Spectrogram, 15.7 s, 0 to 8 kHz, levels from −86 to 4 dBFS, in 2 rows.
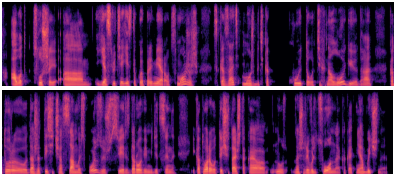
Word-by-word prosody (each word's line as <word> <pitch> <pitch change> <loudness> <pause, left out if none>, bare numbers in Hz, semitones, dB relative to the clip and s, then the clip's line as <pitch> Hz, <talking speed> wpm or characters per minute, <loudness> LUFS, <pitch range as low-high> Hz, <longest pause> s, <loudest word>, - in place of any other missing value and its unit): А - - +7
вот, - - 0
слушай, 170 - +3
а, 105 -2 +3 0.2
если 145 +7 +4
у - - -9
тебя 140 0 +1
есть 150 0 0
такой 130 -1 -2
пример, 140 +1 +1
вот - - -7
сможешь - - -1 0.3
сказать, 145 - 0
может 125 0 -1
быть, - - -5
какую-то 150 - -4
вот 100 0 -7
технологию, 110 - -1
да, - - -2 0.3
которую 125 -2 +1
даже 125 +3 0
ты 135 - -3
сейчас 110 -2 +1
сам 115 -4 +3
используешь 115 - -2
в - - -2
сфере 110 -3 +1
здоровья 105 +2 +1
и - - -5
медицины, 100 -2 -4 0.3
и - - -12
которая, 150 -3 +4
вот, 115 - -2
ты 130 - +2
считаешь, 130 +2 +4
такая, 100 -4 0
ну, 135 -4 -4 0.2
знаешь, 115 0 -3
революционная 110 +1 0
какая-то, 95 0 -6
необычная? 110 -1 -1
115 Hz, 155 wpm, -26 LUFS, 105-135 Hz, 0.3 s, А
